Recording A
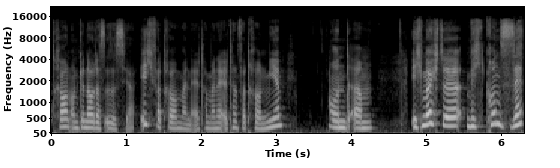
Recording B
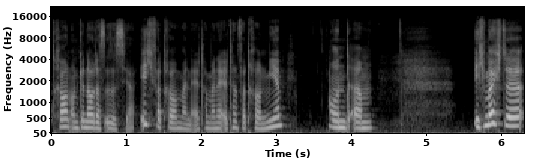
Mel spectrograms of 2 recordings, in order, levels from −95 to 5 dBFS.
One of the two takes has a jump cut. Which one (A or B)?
A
